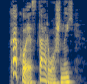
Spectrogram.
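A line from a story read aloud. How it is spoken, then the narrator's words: Snorting squirrel. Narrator (Russian): фыркнула в усы белка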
